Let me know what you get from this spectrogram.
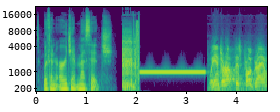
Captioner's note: soundbite of archived recording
